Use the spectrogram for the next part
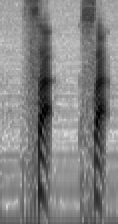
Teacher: Sa, lidahnya di bawah dengan ikut dengan gigi bawah.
